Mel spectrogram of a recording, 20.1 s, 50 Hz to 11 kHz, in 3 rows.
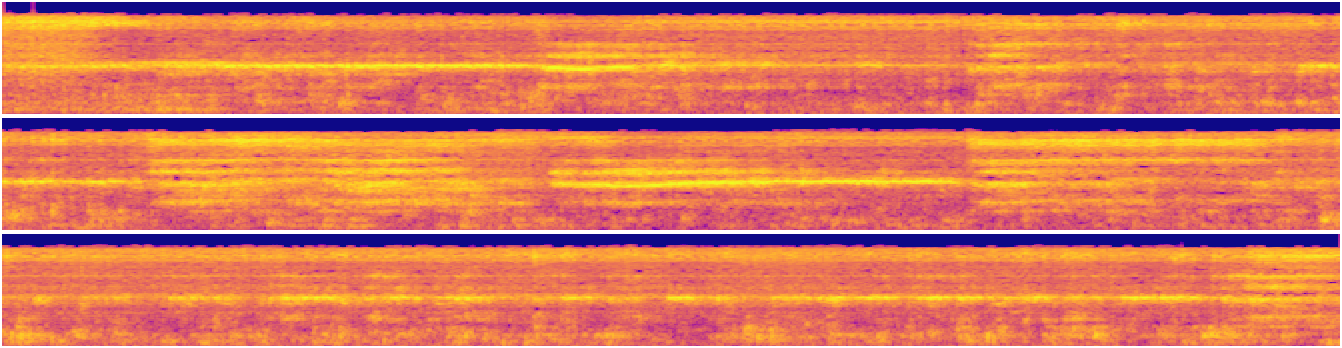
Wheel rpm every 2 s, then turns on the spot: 230, 230, 230, 230, 220, 230, 230, 230, 230, 230.
none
